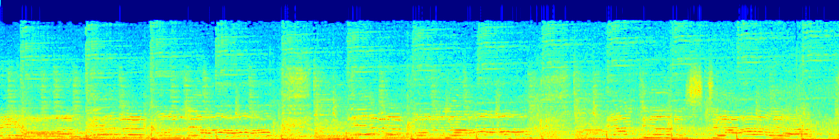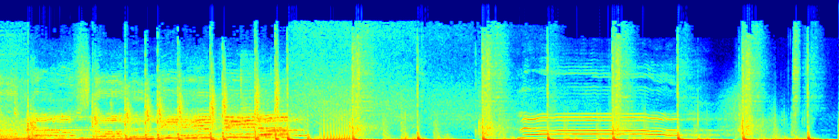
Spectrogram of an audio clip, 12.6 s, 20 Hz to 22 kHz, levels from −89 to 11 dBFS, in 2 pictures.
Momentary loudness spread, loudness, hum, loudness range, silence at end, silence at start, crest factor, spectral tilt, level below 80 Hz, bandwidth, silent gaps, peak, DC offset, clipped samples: 2 LU; -9 LUFS; none; 1 LU; 0 s; 0 s; 6 dB; -4.5 dB/octave; -8 dBFS; 18.5 kHz; none; 0 dBFS; under 0.1%; 0.2%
